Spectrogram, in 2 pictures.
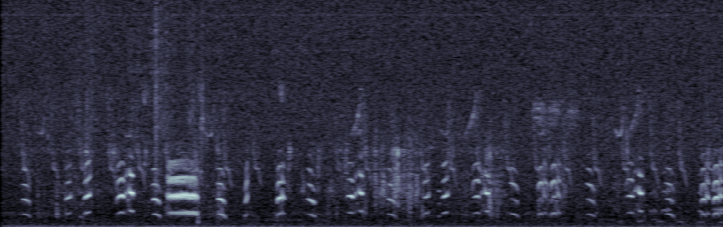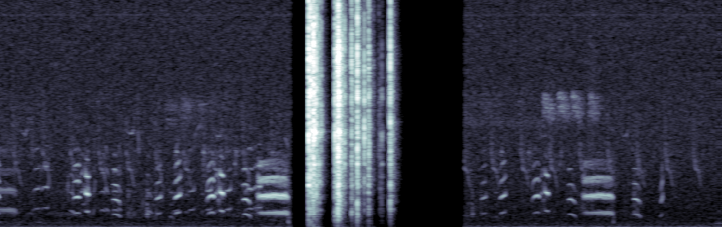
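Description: Birds chirping over and over in quick short notes, with a louder honking call every few seconds. About two-thirds of the way through there is a burst of loud clicks, then about a second of complete silence before the chirping resumes.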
